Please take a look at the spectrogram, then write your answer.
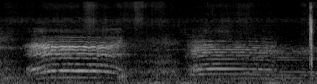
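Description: Sheep on a farm with Suffolk ewes and scurred Dorsets bleat twice, two drawn-out nasal calls close by with a short pause between, then a faint click at the end.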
